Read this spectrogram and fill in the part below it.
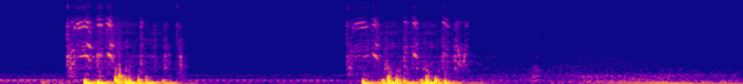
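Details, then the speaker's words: Motorcycle in neutral after snowstorms and cold in North Carolina, won't start: two short one-second cranking bursts, engine spins but never fires; battery, fuses and spark plugs to be checked, cause unconfirmed. "All right, folks. So this bike is uh not starting."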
